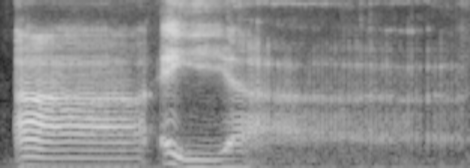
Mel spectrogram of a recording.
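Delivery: a hint of Ed, all hems and uhs; imitating Ed's halting voice. Mimicking the old manager Ed on the phone, hesitant. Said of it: "that's how he talked".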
